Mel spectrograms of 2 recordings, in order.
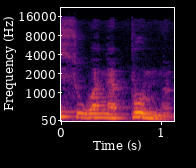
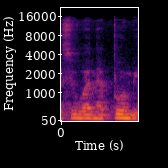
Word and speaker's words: Suvarnabhumi: Donc ils l'ont appelé Suvarnabhumi. Pum, la dernière syllabe du nom de l'aéroport, rappelle la première syllabe du nom du roi.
